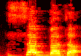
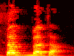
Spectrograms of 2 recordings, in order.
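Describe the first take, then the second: First: The word begins with an s sound. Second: The word begins with a th sound. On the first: It means may God cut your feet. The speaker calls it wrong. "Parce qu'elle n'arrivait pas à dire al-tha" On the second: It means may God make your feet firm. The speaker calls it right. "au lieu de dire thabbata"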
